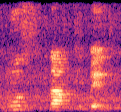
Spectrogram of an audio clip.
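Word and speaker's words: مستقبل: তারপর আমাদের লাস্ট মুস্তাকবিল। কি? মুস্তাকবিল। যে হালকা যে উচ্চারণ করতে যদি হালকা কঠিন হয়ে থাকে, তাহলে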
